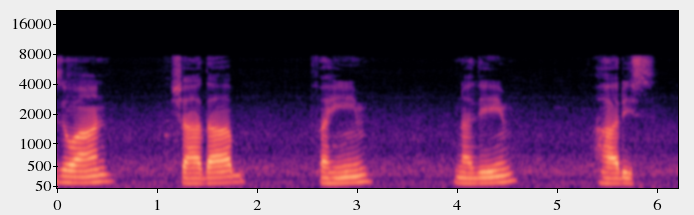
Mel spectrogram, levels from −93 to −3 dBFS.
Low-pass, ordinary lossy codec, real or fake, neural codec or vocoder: none; none; real; none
